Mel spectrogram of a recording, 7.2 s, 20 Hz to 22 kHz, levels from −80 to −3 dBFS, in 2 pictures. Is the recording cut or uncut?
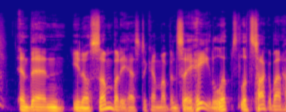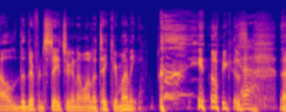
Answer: uncut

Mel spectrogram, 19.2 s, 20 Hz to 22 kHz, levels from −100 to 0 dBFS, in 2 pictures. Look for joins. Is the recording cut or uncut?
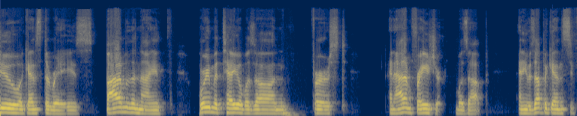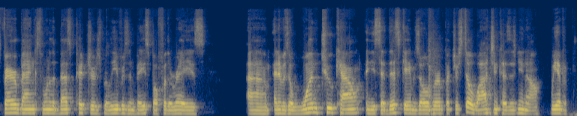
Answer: uncut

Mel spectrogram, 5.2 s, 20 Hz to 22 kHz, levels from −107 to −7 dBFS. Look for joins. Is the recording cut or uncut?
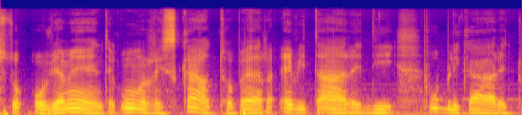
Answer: cut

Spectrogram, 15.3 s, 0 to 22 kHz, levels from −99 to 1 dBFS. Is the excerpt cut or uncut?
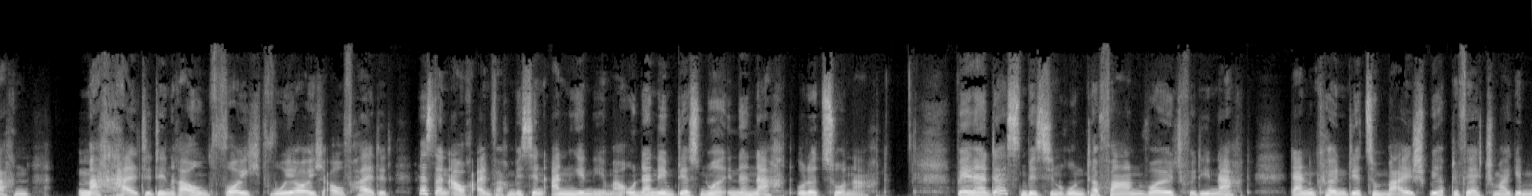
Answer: uncut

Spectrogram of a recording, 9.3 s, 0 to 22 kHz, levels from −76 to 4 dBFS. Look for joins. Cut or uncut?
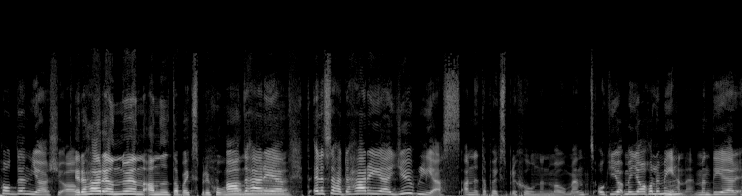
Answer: uncut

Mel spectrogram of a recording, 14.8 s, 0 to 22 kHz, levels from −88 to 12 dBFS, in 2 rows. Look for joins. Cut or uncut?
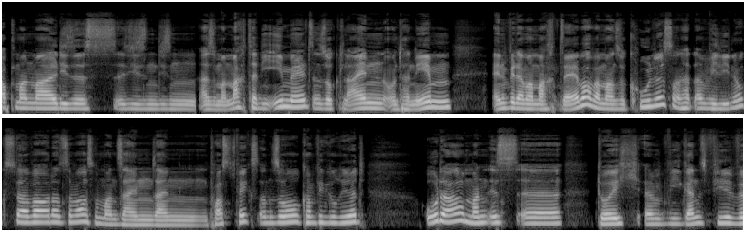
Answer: cut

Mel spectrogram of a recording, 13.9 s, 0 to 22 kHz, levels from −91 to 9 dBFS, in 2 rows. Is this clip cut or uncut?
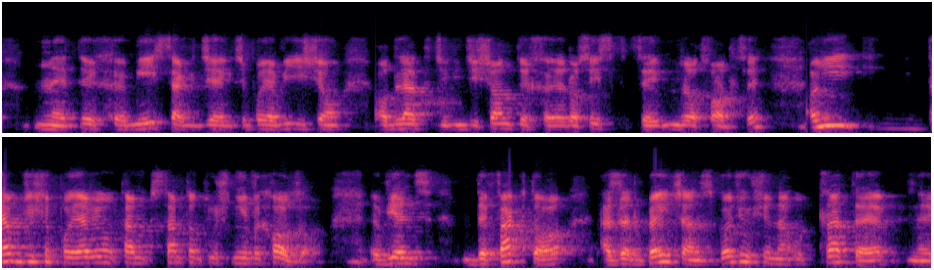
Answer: uncut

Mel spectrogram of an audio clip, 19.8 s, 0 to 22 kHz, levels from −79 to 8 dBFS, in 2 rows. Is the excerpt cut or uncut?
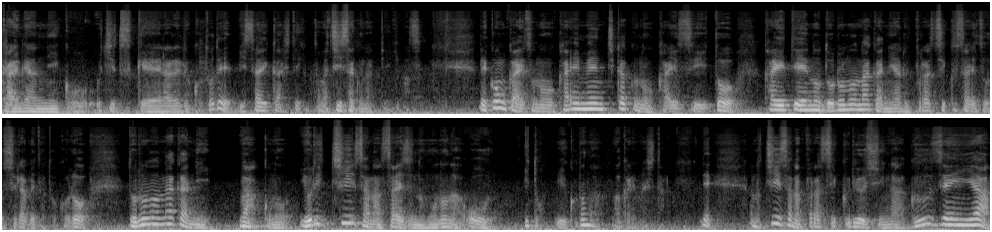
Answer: uncut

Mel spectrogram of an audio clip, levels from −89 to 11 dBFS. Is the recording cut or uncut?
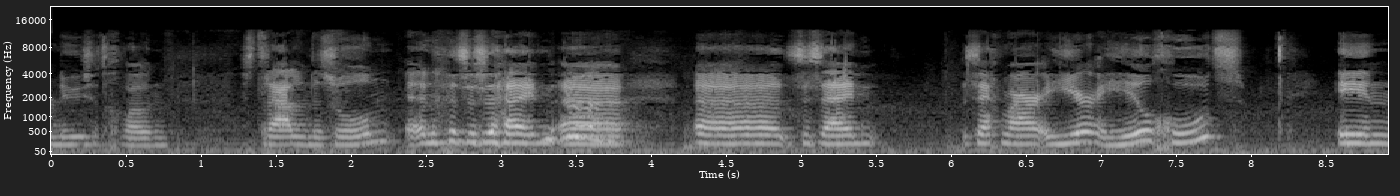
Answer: uncut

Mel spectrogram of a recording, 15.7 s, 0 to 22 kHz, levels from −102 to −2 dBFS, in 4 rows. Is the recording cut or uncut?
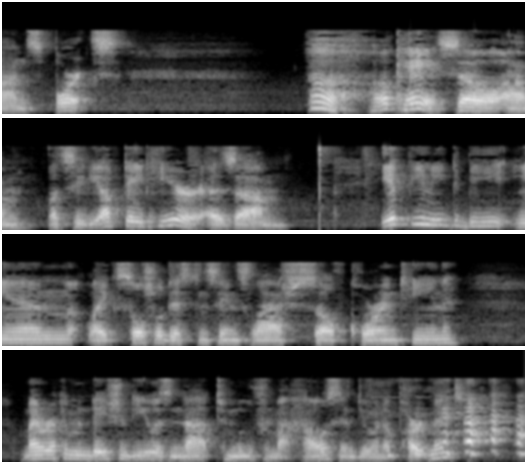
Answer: uncut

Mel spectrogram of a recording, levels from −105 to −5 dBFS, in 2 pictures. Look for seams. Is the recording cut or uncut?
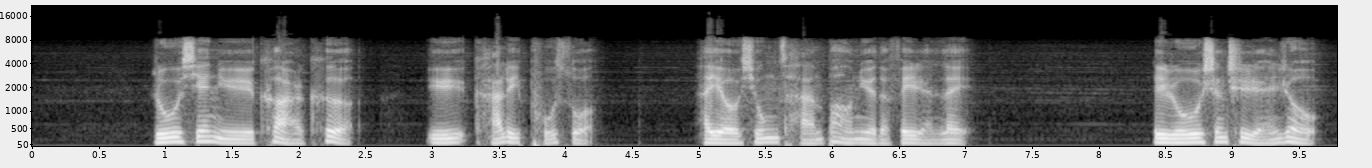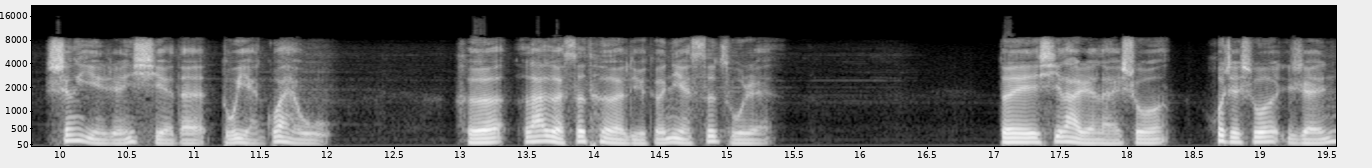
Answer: cut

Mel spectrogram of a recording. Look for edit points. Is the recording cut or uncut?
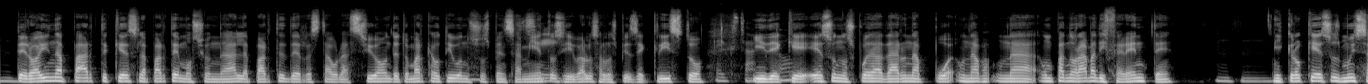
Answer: uncut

